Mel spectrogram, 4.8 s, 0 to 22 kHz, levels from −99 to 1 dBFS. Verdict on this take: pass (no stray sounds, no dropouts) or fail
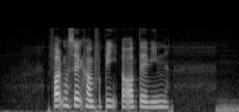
pass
